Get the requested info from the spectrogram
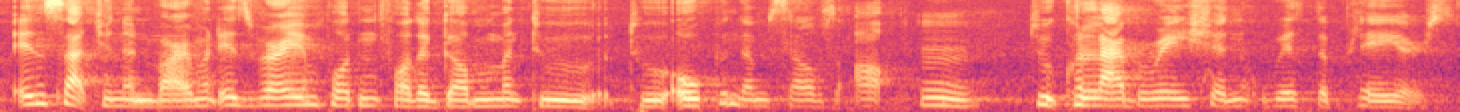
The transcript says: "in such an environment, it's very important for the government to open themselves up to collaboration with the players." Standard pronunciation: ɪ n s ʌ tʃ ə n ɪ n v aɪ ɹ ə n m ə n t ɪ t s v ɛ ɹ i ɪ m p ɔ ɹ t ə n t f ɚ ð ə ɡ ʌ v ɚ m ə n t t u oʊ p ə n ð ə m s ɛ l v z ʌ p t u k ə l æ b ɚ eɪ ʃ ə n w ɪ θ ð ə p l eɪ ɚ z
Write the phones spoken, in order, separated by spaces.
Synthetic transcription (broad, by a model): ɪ n s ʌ tʃ ə n ɪ n v aɪ ɹ ə n m ə n t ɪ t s v ɛ ɹ i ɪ m p ɔ t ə n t f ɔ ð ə ɡ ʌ v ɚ m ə n t t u oʊ p ə n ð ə m s ɛ l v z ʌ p t u k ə l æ b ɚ eɪ ʃ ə n w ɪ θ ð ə p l eɪ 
